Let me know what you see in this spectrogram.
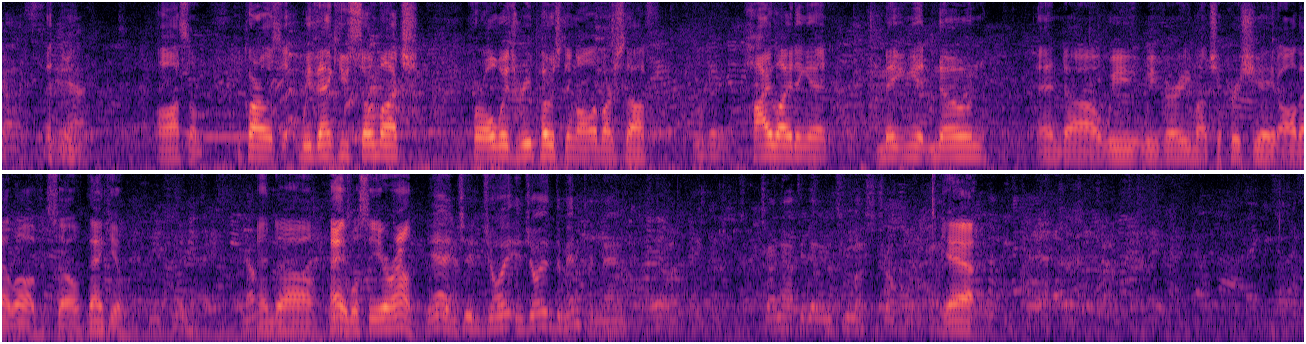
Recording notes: Live from TRB XXII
